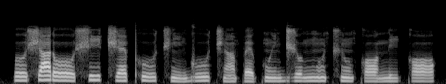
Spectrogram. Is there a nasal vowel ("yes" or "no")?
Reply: yes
